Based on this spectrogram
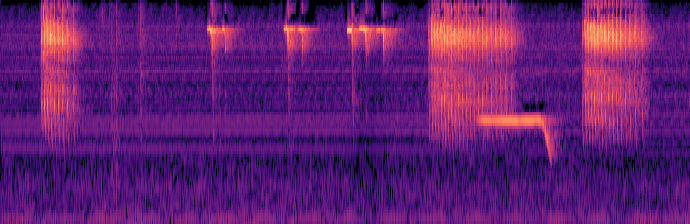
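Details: White-browed fantail song used as a tutor recording for training other songbirds: harsh buzzy bursts alternate with sharp high chirps and one long steady whistle that drops abruptly at the end, against a low steady hum.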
